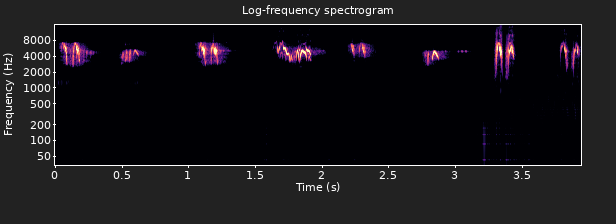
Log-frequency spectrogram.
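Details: White wagtail giving a series of short, high chirps, about eight separate notes spread unevenly over four seconds, some doubled or slurred, against a quiet background.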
